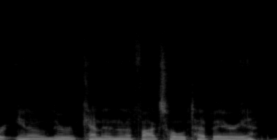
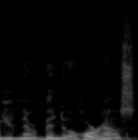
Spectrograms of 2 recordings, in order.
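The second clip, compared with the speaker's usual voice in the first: quick, higher, louder incredulous question; retold disbelief; 5 semitones higher, 5 dB louder, faster than usual. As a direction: imitate a buddy who can't believe it. Robert questions his friend, retold.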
